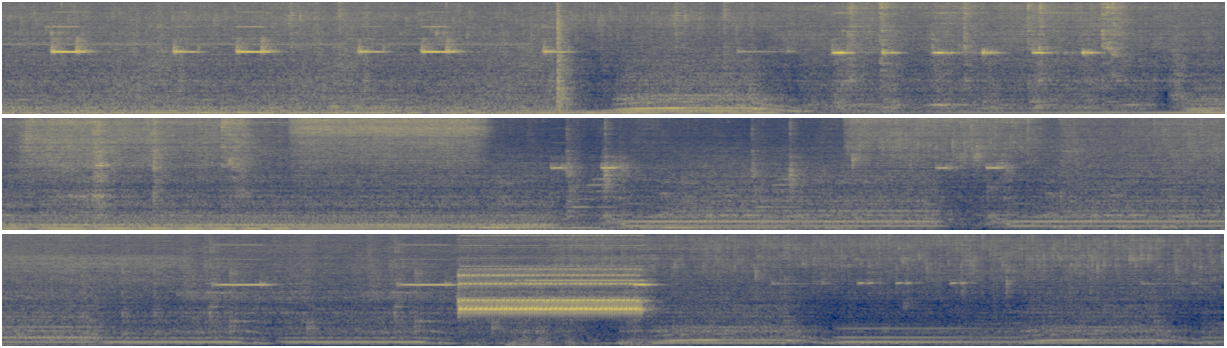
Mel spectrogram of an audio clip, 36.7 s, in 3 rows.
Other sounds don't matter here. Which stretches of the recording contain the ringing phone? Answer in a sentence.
You can hear the ringing phone from 29.0 to 30.9 s.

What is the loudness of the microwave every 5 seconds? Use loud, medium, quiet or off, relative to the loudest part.
loud, loud, medium, medium, medium, medium, medium, quiet.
